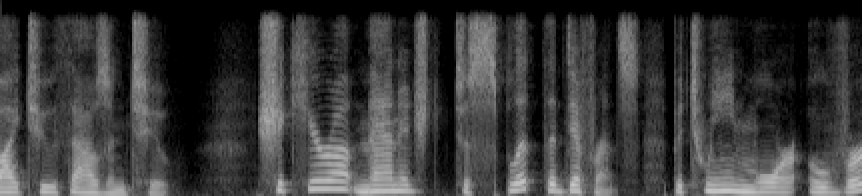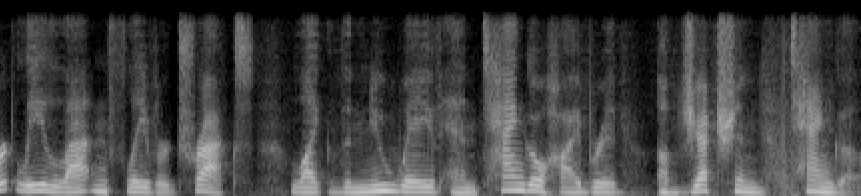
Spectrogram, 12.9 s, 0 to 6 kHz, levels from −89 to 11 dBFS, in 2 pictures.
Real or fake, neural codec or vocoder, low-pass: fake; codec, 16 kHz, about 1 kbps, DyCAST, with the encoder's durations; 5.4 kHz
